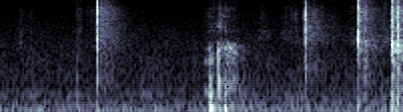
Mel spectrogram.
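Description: Strip of very sticky duct tape being handled and pressed by hand, giving a few short, sharp crackles as it clings and comes unstuck.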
